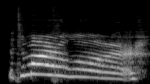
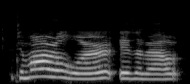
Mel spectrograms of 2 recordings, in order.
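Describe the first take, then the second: First: Big loud title call, pitched up; excited announcement. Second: Said in the usual way. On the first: Acted. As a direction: announce the movie title like a trailer. Announcing the video's topic.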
